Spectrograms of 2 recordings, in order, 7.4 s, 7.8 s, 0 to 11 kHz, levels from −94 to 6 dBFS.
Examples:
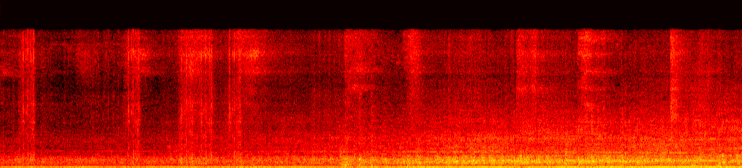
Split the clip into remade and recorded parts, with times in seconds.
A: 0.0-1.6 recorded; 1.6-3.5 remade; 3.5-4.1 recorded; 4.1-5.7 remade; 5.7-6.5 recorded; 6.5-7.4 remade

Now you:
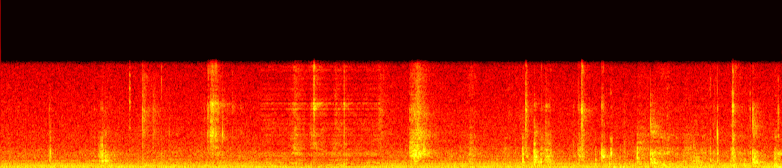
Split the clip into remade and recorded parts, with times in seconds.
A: 0.0-2.6 recorded; 2.6-3.8 remade; 3.8-7.8 recorded

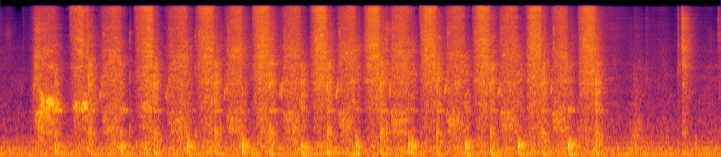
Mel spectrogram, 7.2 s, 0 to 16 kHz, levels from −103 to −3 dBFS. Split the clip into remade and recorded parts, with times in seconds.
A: 0.0-0.5 remade; 0.5-2.3 recorded; 2.3-2.8 remade; 2.8-3.6 recorded; 3.6-4.1 remade; 4.1-5.6 recorded; 5.6-7.2 remade

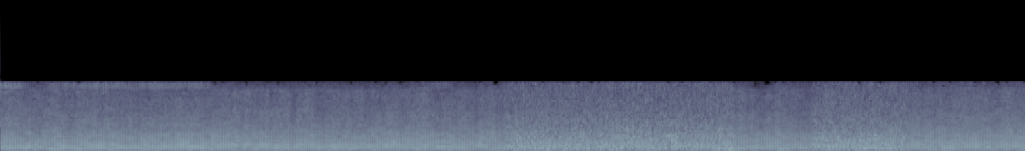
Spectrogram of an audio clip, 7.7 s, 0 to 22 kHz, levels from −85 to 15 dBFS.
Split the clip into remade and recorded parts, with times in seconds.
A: 0.0-3.8 remade; 3.8-5.5 recorded; 5.5-6.1 remade; 6.1-6.8 recorded; 6.8-7.7 remade

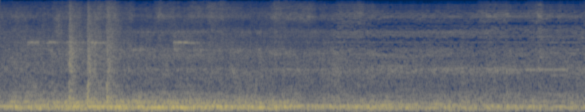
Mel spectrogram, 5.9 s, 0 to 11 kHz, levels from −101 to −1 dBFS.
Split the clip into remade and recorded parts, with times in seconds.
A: 0.0-0.5 remade; 0.5-2.3 recorded; 2.3-5.9 remade

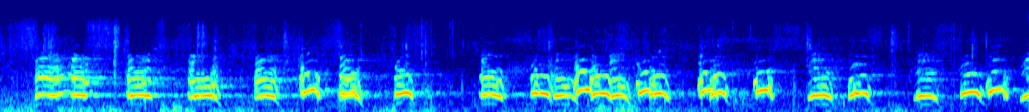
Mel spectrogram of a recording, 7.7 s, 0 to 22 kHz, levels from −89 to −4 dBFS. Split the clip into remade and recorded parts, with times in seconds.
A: 0.0-7.7 recorded

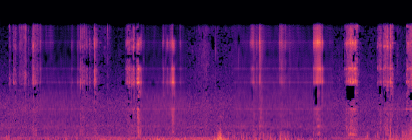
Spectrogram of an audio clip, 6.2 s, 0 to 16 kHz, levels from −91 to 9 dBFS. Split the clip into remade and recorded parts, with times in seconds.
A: 0.0-0.6 recorded; 0.6-1.2 remade; 1.2-2.1 recorded; 2.1-2.8 remade; 2.8-3.5 recorded; 3.5-5.0 remade; 5.0-6.2 recorded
